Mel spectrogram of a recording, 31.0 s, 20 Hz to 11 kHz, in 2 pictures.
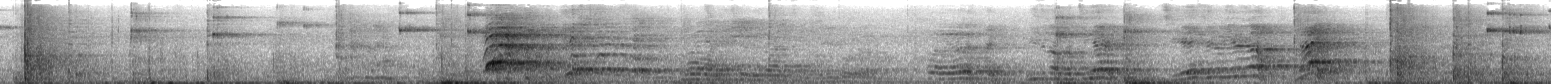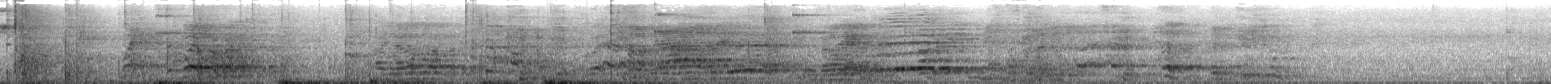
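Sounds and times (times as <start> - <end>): racket striking shuttlecock: 13.7 - 16.7.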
